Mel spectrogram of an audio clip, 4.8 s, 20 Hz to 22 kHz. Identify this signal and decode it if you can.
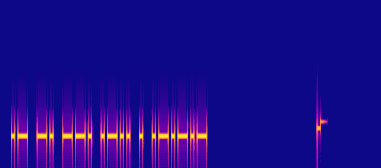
Morse code, heard as a keyed tone, about 30 wpm, 700 Hz. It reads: ANGLE.
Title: Sentences from Top 1500 Words 30wpm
